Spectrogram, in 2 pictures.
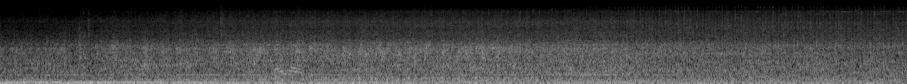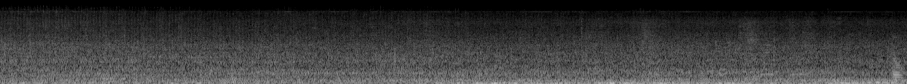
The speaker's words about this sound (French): là, on est à Côté-Tarazu. Il y plein de camions en file avec dans leur boîte des cerises de café qui s'en vont euh, débarquer au Rétibidor, le Rétibidor central.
